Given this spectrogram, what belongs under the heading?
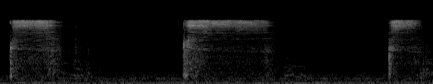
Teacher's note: Now we have the K, S, and TH sounds together. They're all unvoiced, so we're just passing air through, no engagement of the vocal cords.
